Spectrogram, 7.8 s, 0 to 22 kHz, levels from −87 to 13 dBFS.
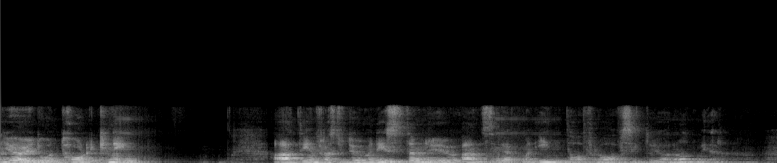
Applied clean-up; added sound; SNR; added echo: neural separator model SepFormer DNS4.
